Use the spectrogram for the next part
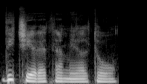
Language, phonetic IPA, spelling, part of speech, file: Hungarian, [ˈdit͡ʃeːrɛtrɛmeːltoː], dicséretre méltó, adjective, Hu-dicséretre méltó.ogg
- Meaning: praiseworthy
